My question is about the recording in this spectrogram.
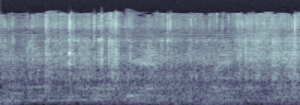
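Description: Light clicks and handling rustle as the ornithopter's battery leads and connectors are handled, with faint voices underneath.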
